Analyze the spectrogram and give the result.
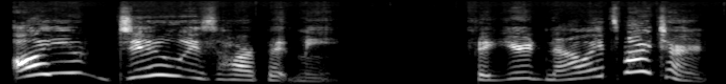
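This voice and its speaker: A woman's voice: high-pitched, huge pitch swings, unhurried, pushed and bright, dry recording, voice pushed up, exaggerated voice. A woman voicing an earnest, teasing young man who keeps pushing in a casual way.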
